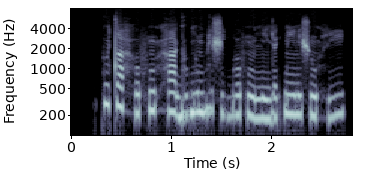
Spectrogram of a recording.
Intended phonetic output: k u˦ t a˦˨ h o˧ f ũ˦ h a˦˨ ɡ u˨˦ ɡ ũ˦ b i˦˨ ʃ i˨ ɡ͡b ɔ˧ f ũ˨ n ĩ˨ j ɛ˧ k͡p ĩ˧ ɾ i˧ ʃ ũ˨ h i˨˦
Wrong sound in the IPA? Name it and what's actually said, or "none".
ɔ˧ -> o˧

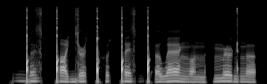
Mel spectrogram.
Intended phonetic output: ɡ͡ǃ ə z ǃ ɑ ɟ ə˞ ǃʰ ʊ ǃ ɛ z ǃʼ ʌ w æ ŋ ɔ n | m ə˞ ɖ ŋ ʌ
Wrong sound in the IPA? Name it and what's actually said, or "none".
none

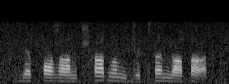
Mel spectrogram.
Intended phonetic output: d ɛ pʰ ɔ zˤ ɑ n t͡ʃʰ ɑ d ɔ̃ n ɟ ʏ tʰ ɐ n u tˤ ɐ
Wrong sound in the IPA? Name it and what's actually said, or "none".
none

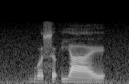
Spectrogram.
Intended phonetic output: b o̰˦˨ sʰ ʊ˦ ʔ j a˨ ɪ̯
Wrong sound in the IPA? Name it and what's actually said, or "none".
none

